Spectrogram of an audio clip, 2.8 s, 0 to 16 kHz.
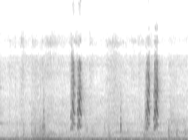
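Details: Baby birds being fed, recorded 21.06.23: two bursts of sharp, high double chirps, each pair quick and bright, about a second apart, over a steady low background rumble.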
